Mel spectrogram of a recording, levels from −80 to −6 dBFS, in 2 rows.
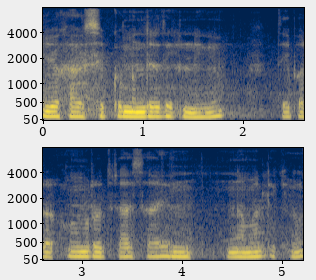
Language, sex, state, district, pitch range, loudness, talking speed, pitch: Garhwali, male, Uttarakhand, Uttarkashi, 120-125 Hz, -16 LUFS, 140 wpm, 120 Hz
